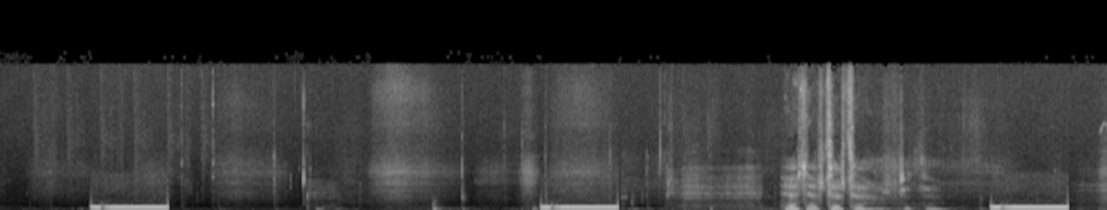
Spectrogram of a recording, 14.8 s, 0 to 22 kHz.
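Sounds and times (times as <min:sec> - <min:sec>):
unanswered telephone ringing tone over the line: 0:01.2 - 0:02.2, 0:07.2 - 0:08.2, 0:13.2 - 0:14.3
speech: 0:07.2 - 0:07.5, 0:10.5 - 0:12.6.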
